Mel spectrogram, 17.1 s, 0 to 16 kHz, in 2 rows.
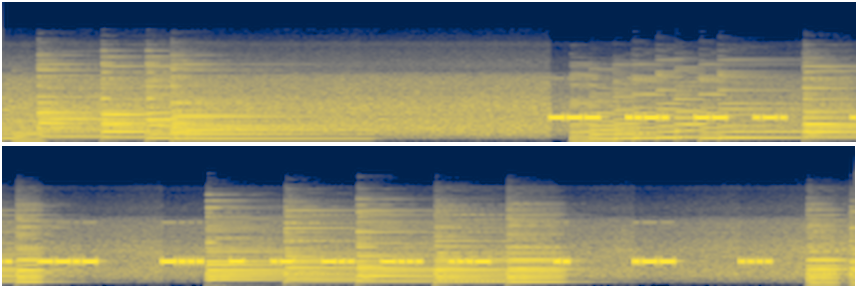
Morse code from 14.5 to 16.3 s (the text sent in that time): W H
